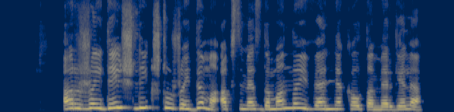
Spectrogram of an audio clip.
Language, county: Lithuanian, Alytus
